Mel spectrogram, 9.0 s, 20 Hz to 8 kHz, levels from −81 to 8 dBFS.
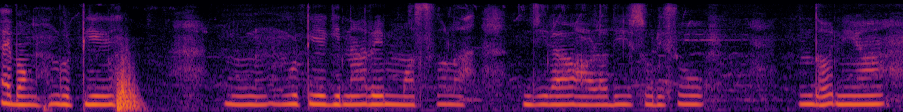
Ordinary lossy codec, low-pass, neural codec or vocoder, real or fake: AAC, 32 kbps; 7.2 kHz; none; real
